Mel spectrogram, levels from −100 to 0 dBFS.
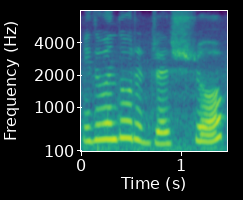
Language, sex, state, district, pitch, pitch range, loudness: Tamil, female, Tamil Nadu, Chennai, 290 Hz, 230-330 Hz, -15 LUFS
